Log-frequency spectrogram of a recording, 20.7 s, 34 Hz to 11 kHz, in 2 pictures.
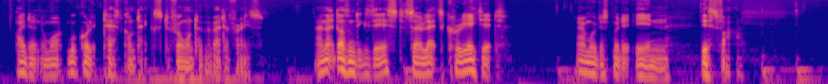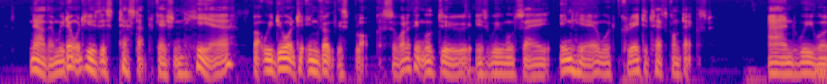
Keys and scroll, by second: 5.0 alt+Return, 18.0 Tab.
